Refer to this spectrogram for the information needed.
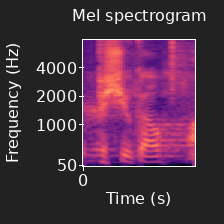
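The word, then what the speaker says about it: Pasciucco: Attorney Peter Pasciuco on behalf of Kevin Albert.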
